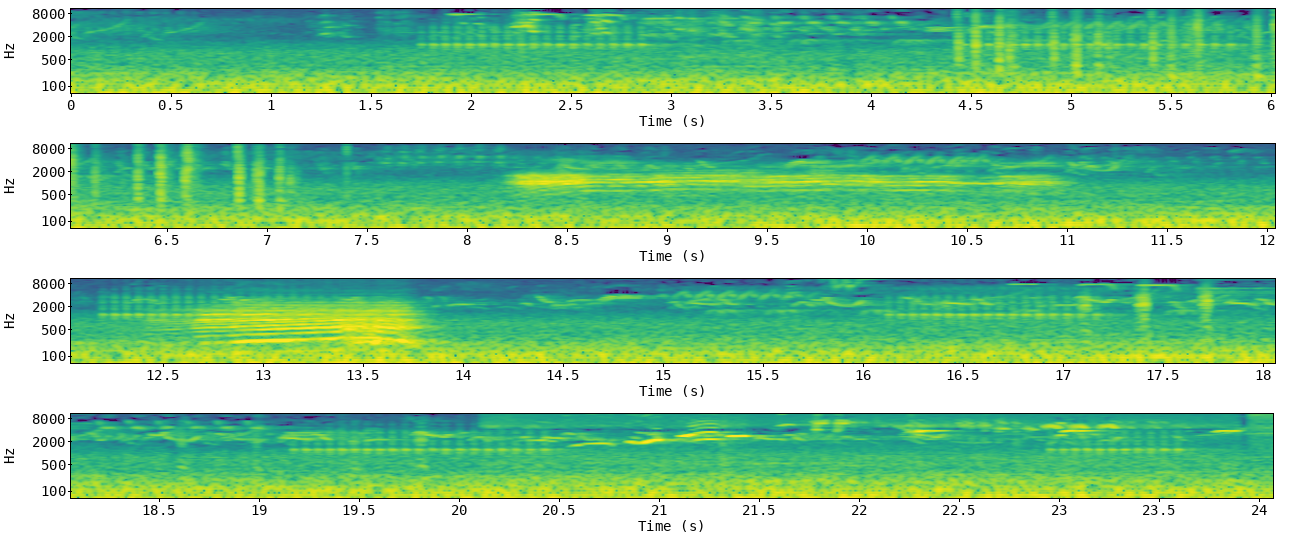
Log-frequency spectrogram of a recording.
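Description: Bird chirps, then cattle mooing twice around the middle: one long, wavering call and a shorter one that rises in pitch. More bird chirps and twittering follow.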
